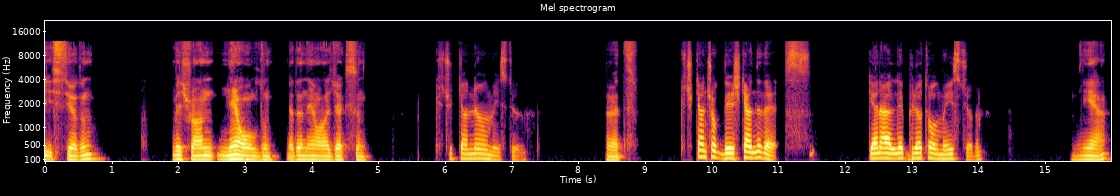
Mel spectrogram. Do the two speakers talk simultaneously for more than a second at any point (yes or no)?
no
